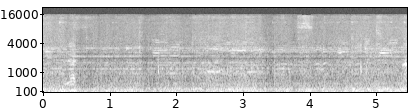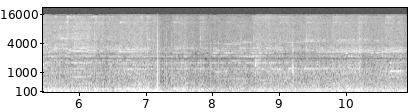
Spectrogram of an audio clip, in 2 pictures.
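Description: Steady low rumble of tyre and engine noise heard inside a car's cabin while driving through a road tunnel, with faint music playing underneath.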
